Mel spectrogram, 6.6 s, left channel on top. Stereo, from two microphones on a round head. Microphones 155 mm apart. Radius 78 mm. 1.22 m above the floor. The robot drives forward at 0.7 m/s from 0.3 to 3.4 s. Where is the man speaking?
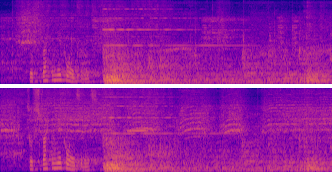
55° right (ahead or behind), 1.3 m; by 1.9 s 65° right (ahead or behind), 1.2 m.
